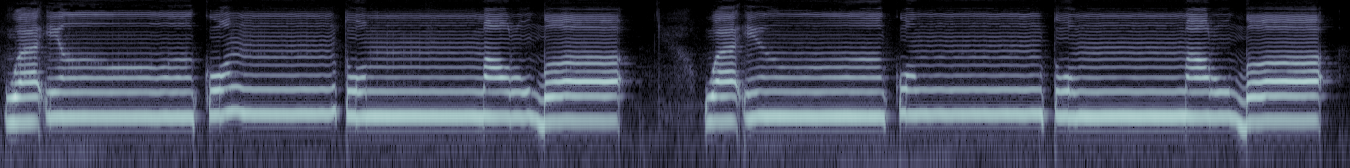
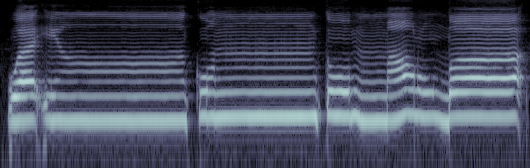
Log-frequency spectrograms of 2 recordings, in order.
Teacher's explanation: ditahan dulu dua ketukan dengungan nya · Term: idgham mimi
